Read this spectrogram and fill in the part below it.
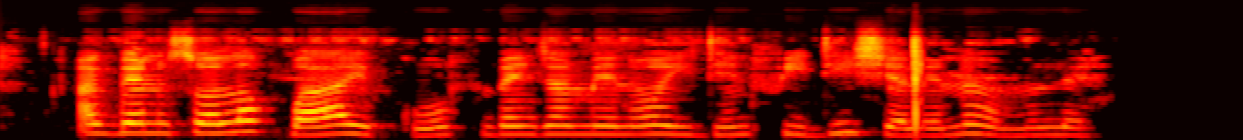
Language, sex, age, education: Yoruba, female, 15-29, tertiary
